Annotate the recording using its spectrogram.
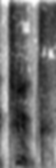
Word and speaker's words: toque: Toque. – Yeah. – I have toque rhymes with juke.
